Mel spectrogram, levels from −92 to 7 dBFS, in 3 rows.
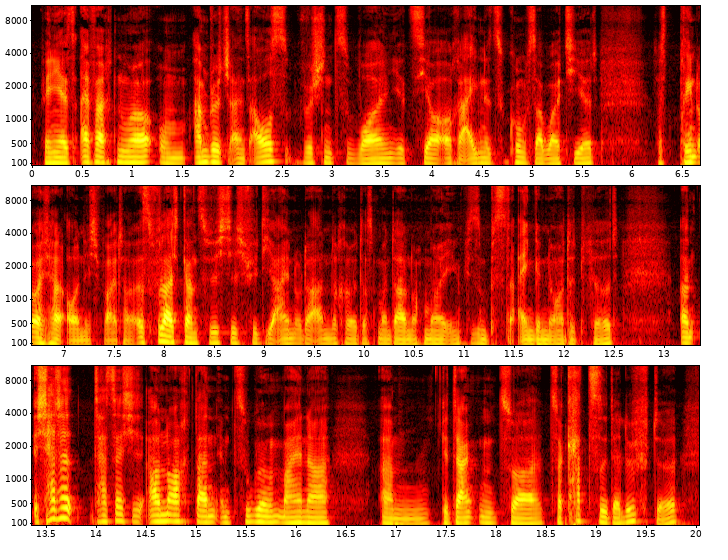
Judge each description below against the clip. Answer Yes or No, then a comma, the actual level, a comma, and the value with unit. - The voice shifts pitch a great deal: No, average, 3.6 semitones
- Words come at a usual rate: Yes, average, 180 wpm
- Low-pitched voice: Yes, low, 105 Hz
